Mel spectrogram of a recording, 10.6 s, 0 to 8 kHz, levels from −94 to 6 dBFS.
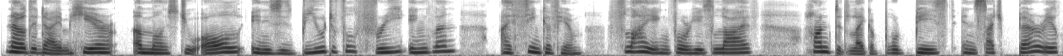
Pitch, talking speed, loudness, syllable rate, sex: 200 Hz, 145 wpm, -18 LUFS, 4.1 syllables/s, female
